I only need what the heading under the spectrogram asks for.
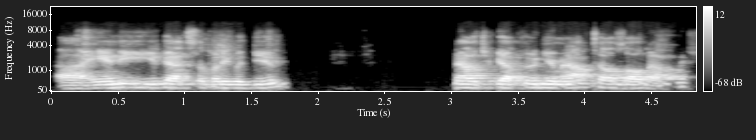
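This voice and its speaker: A man's voice: medium pitch, fast. Joking man at a club meeting. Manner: playful, deadpan teasing. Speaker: fellowship presenter at club meeting. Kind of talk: casual joking announcements. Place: meeting hall. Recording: roomy hall with faint noise.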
